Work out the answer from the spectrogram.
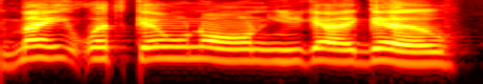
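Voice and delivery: British mate telling him to leave; British roommate. Retold or imitated. British roommate breaking up the yelling, ordering him out, mock British.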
